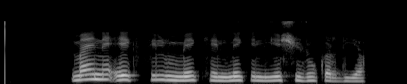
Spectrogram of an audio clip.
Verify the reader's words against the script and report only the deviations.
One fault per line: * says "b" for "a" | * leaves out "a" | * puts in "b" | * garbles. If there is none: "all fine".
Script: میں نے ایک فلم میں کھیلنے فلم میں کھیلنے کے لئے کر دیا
* leaves out "فلم میں کھیلنے"
* puts in "شروع"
